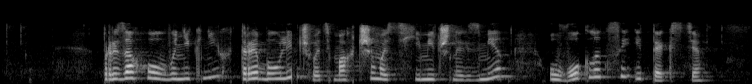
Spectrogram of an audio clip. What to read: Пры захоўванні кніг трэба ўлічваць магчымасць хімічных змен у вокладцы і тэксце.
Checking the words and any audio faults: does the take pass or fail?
fail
